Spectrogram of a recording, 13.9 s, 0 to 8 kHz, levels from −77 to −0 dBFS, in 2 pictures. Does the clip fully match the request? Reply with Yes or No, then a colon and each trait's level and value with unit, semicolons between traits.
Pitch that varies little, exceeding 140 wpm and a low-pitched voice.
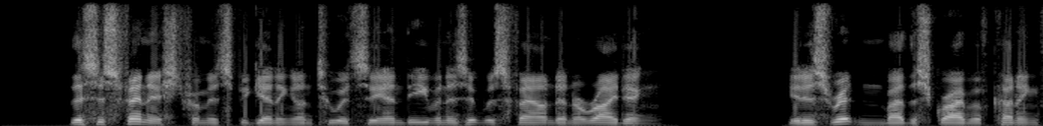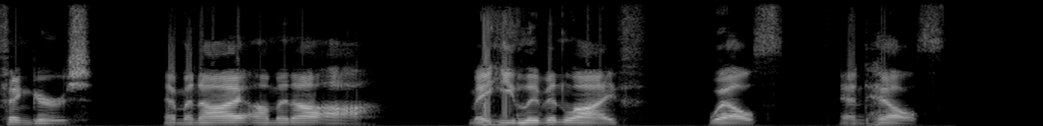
Yes: narrow, 1.7 semitones; average, 155 wpm; low, 120 Hz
